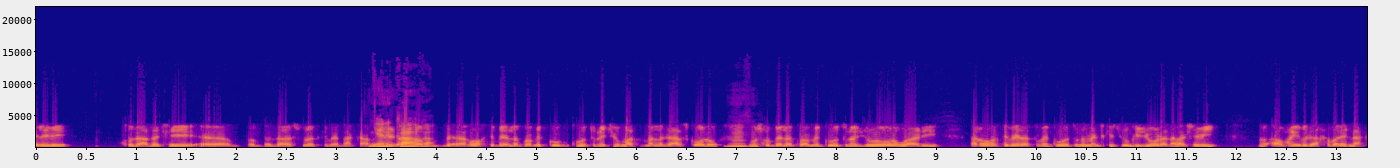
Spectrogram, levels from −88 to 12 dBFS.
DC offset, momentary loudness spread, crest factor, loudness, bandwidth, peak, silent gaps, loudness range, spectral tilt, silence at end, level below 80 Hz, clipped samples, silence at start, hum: under 0.1%; 8 LU; 20 dB; -20 LUFS; 7.6 kHz; 0 dBFS; none; 2 LU; -8 dB/octave; 0.05 s; -64 dBFS; under 0.1%; 0 s; none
